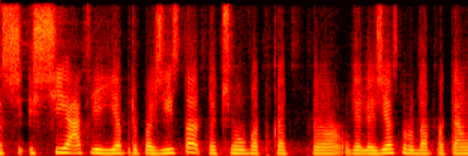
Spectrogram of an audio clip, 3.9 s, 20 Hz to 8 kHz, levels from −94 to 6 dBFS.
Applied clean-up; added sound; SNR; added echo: neural separator model SepFormer DNS4.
